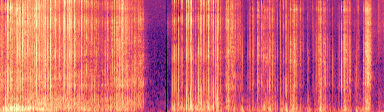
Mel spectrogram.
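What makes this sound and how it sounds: Very long acrylic nails on both hands scratch across a large, flat, teal snakeskin-embossed leather sheet, likely faux, lying on a surface. A dense, continuous rasping scratch with a low, rumbly body runs for about two seconds, then breaks off into brief silence. It resumes as a quicker series of separate short scratching strokes that fade out.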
